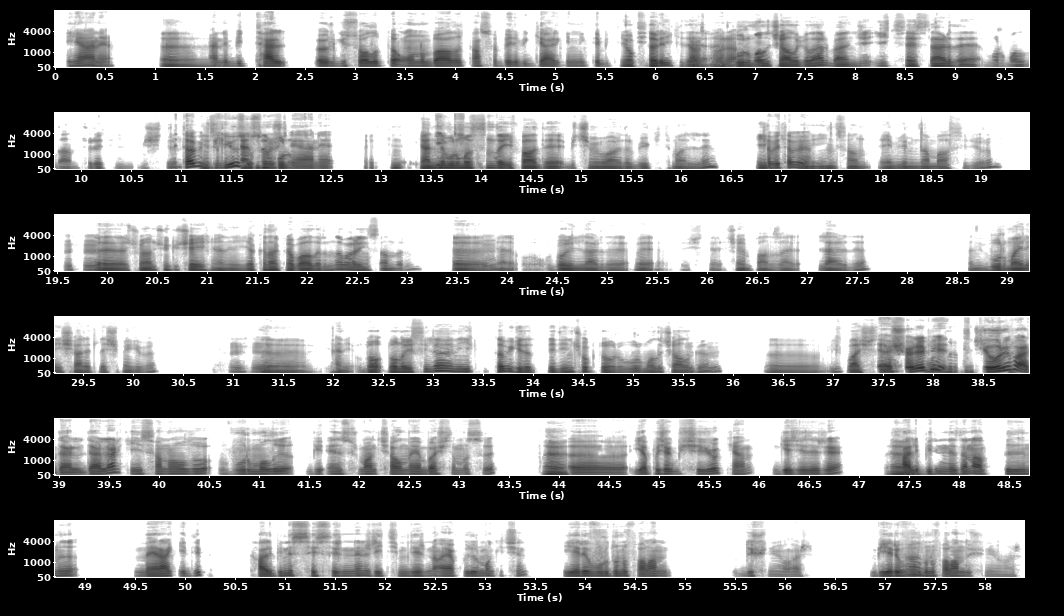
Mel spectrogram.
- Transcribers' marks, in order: tapping; unintelligible speech; other noise; other background noise
- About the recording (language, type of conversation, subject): Turkish, unstructured, Bir günlüğüne herhangi bir enstrümanı çalabilseydiniz, hangi enstrümanı seçerdiniz?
